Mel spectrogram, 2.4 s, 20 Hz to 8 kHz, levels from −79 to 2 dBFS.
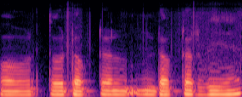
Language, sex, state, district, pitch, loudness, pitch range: Hindi, male, Chhattisgarh, Kabirdham, 115 Hz, -17 LUFS, 110-115 Hz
